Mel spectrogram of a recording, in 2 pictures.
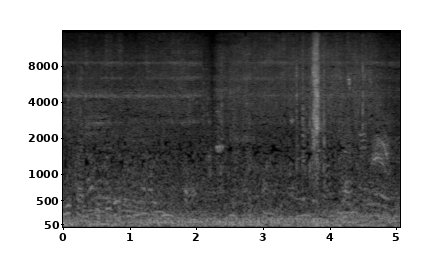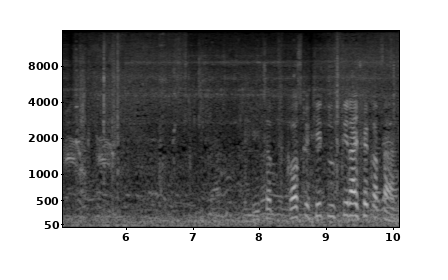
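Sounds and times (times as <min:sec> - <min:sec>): blade grinding on wheel: 0:00.0 - 0:10.0
rumble of turning wheel: 0:00.0 - 0:10.0.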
